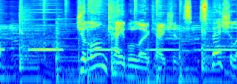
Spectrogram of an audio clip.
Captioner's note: voiceover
